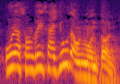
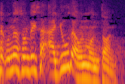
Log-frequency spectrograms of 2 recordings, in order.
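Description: First: Said in the usual way. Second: Smiling laugh. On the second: Shown as a demonstration.

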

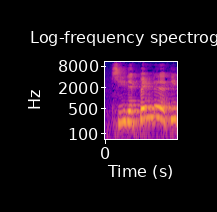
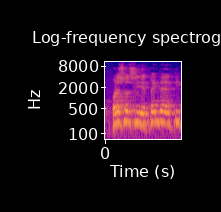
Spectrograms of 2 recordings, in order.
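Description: First: "Si depende de ti" dicho despacio, marcando cada palabra; recálcalo sin prisa; lento y marcado. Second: Said in the usual way. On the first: Shown as a demonstration. (repítelo más lento para que se grabe) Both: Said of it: "repetición enfática".

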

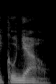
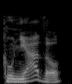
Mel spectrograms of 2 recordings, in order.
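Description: First: Cuñado ending in "-ao", d left out; dropped d in cuñado. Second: Cuñado with the final "-ado" fully sounded; full cuñado ending. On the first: Teacher showing their usual word, cuñado without the d. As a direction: say cuñado colloquially as "cuñao". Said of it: "I always say cuñado". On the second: Teacher on a word they never say, cuñado with its d. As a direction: pronounce cuñado in full, keeping the d. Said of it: "I've never said the word cuñado". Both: Shown as a demonstration.

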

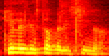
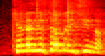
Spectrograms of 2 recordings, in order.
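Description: First: Said in the usual way. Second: Pregunta repetida con alarma, muy aguda; alarmado. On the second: Retold or imitated. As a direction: sube mucho el tono, escandalizado. (pregunta alarmada)

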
